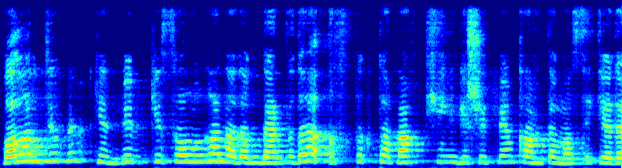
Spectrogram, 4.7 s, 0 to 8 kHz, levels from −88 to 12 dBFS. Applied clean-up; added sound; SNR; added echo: neural mask model DeepFilterNet 3.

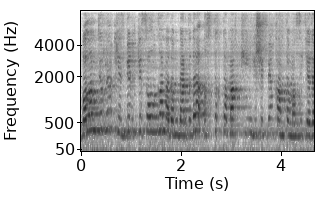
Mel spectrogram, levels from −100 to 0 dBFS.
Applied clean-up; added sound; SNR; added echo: neural separator model SepFormer DNS4.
